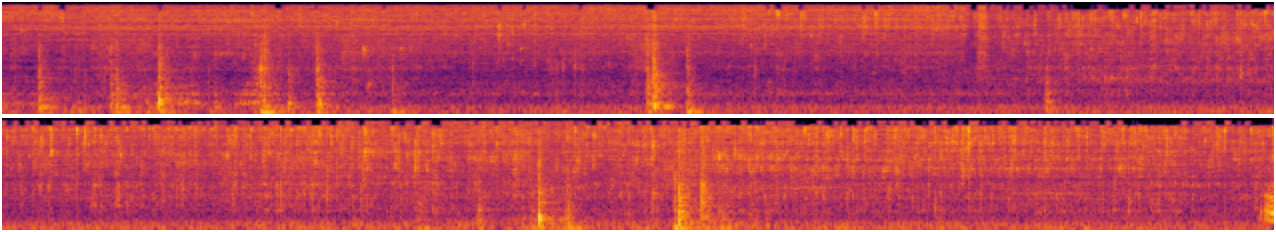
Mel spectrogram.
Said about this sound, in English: while I'm rinsing the noodles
